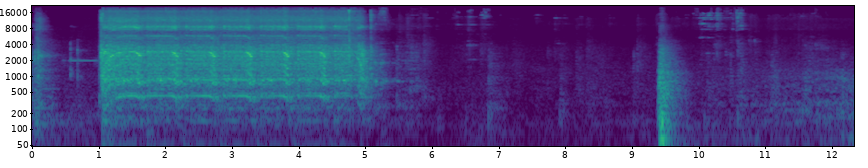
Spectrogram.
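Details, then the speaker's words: 2000 Acura 3.2 TL, J32A1 V6 at 623,264 miles, original valves, heads never off, compression test cylinder 6 at wide open throttle: about four seconds of steady, even cranking, no misses; reads about 205 psi, healthy. "Oh, the gauge bounced out. Well, that's good. We got about 205 out of that one."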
